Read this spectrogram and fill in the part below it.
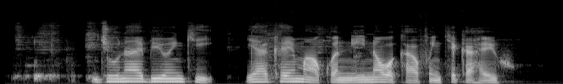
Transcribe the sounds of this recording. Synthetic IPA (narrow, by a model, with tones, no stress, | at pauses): d͡ʒuː˦naː˦bɪ˦jʊ˦ŋkʲeː˨ | jaː˦kʰa˦jmaː˨kʷɐ˨nːiː˦na˦wɐ˨kʰaː˨ɸɪ˦ŋkʲɪ˦ka˨ɦa˦jhu̥ː˨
